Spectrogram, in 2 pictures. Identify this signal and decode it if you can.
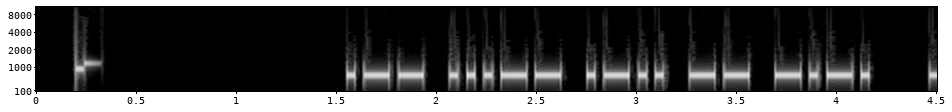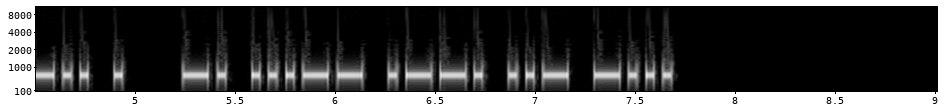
Morse code, heard as a keyed tone, about 28 wpm, 700 Hz. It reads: W3LMC DE N3PUB
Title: USA Callsign DE Callsign - 5 Characters - 28wpm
